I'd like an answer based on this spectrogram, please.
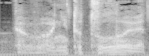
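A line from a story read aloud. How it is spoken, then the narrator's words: Irritated question. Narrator (Russian): раздраженно спросил Бруно после очередной проверки документов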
